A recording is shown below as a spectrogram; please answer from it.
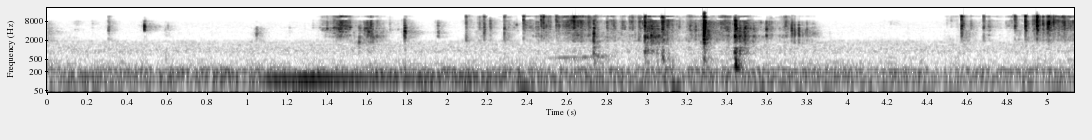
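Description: A craft knife scores a solid teal-and-white striped bar of soap in a grid, and cubes break off. Crisp, bright scraping and crackling cuts come in short bursts over a faint low hum. Small sharp snaps mark the cubes breaking away.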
